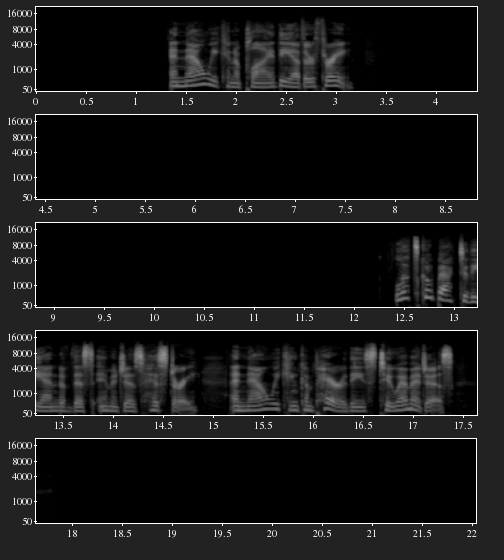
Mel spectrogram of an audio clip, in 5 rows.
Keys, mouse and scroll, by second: 4.7 click, 7.0 click, 13.5 click, 14.8 click, 17.5 click, 19.9 click.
